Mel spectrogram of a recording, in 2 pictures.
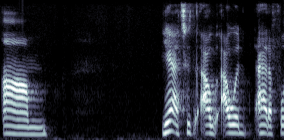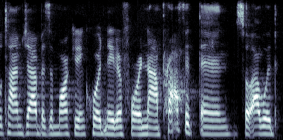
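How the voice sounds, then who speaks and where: A woman's voice: low voice, flat delivery, moderate pace. A woman in her thirties, born in Nigeria, talking candidly as an interview guest with frequent fillers. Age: 30s. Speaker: guest author and blogger. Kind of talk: interview conversation. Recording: dull lo-fi sound.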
